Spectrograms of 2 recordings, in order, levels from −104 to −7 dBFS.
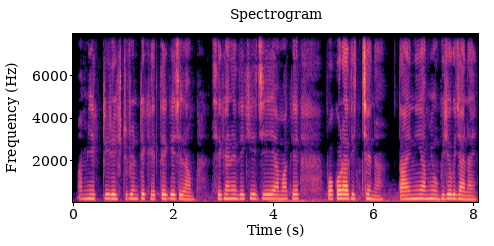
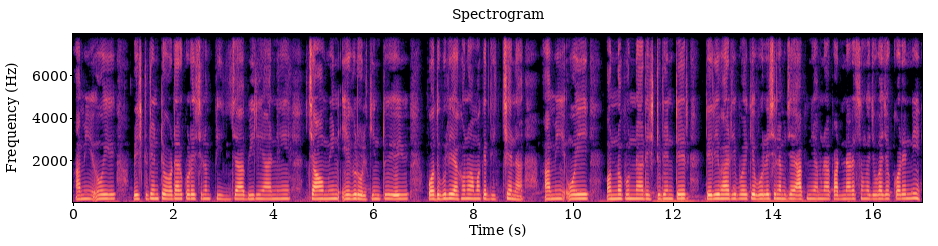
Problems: continuous background conversations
